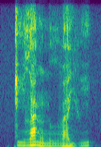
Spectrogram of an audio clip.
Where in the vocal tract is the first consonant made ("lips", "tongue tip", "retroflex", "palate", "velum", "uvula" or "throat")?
velum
